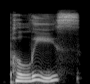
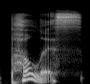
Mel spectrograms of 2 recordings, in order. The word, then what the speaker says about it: police: Let's practice some common stress mistakes. Hotel. Hotel. Not hotel. Police. Police. Not polace.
